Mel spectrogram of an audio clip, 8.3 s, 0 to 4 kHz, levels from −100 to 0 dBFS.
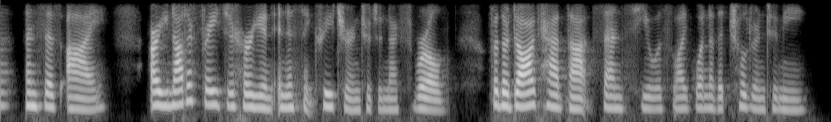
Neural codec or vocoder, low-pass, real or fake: codec, 16 kHz, about 1 kbps, DyCAST, with the encoder's durations; 3.6 kHz; fake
